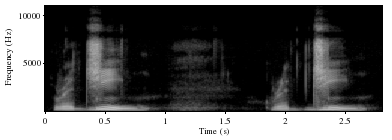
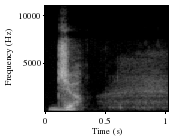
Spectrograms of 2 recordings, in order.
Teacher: Or you can make a j, regime, regime. So the J stops the airflow completely by the tongue going to the top of the mouth and coming down.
